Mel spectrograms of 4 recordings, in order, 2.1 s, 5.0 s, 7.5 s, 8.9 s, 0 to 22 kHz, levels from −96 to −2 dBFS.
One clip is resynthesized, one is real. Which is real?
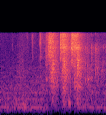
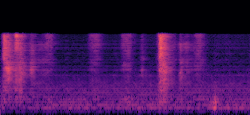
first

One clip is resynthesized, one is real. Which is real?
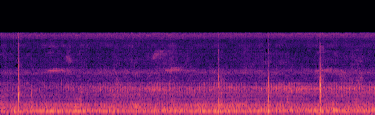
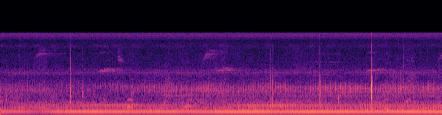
second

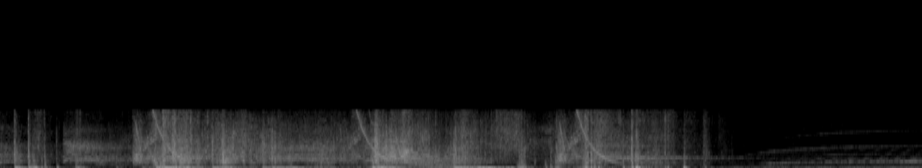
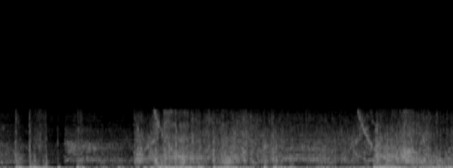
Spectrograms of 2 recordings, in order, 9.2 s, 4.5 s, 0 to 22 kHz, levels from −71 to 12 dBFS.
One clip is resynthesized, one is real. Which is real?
first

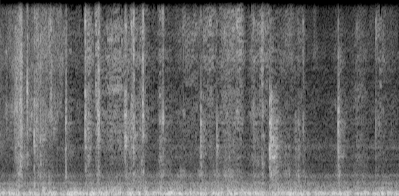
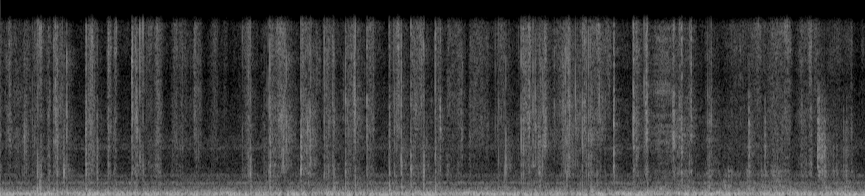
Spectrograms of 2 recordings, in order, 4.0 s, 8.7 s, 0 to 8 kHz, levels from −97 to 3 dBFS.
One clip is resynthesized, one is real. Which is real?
second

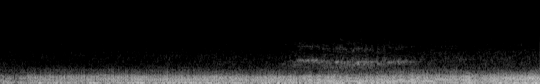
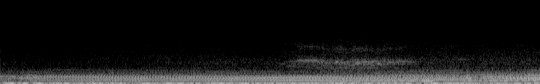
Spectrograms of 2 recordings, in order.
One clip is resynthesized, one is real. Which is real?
second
